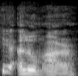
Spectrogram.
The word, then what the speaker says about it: Al-Umar: notables and the merchants um because uh zah alumar um and you know my pronunciation is always terrible compared to yours but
